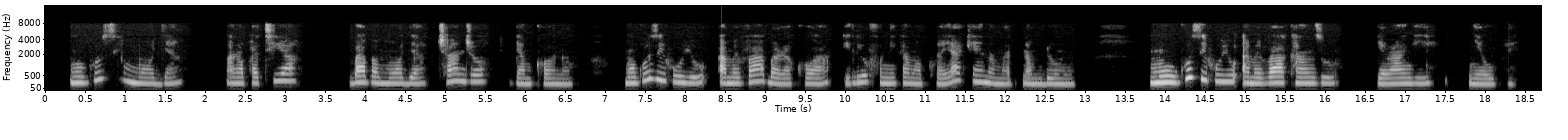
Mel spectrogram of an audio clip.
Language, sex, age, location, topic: Swahili, female, 25-35, Kisii, health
